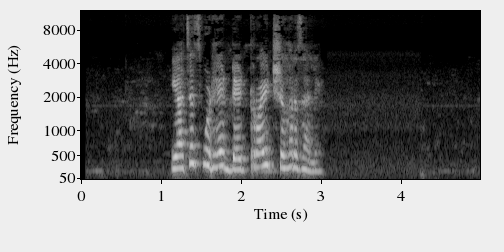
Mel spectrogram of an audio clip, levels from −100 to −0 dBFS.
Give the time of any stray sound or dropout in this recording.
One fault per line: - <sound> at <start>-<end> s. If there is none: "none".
none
